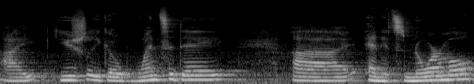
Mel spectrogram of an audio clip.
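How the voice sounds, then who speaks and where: At a very slow pace, a woman speaks with fairly even intonation, and audible room echo surrounds her voice. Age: 70s. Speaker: patient sharing recovery story. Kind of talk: testimony. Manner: halting.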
